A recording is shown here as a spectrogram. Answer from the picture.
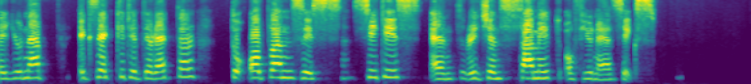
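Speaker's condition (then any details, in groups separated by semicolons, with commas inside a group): No condition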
